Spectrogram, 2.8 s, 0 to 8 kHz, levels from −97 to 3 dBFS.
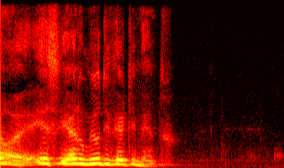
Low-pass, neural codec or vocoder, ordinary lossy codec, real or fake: none; none; none; real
